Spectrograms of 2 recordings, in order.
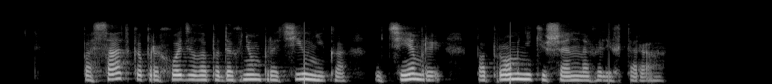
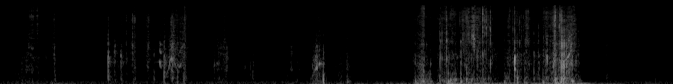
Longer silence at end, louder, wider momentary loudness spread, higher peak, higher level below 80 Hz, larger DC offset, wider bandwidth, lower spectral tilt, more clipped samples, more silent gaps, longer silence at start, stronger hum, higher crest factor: first, 1.1 s vs 0.55 s; first, -24 LUFS vs -41 LUFS; second, 14 LU vs 24 LU; first, -6 dBFS vs -14 dBFS; second, -62 dBFS vs -54 dBFS; neither; second, 7.6 kHz vs 16.5 kHz; first, -5 dB/octave vs -2.5 dB/octave; neither; first, 3.68-3.74 s, 4.67-4.77 s vs none; first, 0.85 s vs 0.15 s; neither; second, 18 dB vs 32 dB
